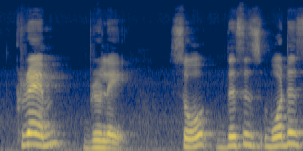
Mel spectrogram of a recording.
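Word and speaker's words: crème brûlée: What is the pronunciation of this? Creme brulee. It's also given in your book. You can see it here. It's creme brulee.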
